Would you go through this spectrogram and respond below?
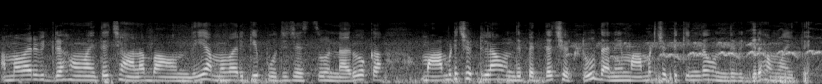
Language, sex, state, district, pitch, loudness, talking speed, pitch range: Telugu, female, Andhra Pradesh, Visakhapatnam, 195 Hz, -16 LUFS, 165 wpm, 180-210 Hz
